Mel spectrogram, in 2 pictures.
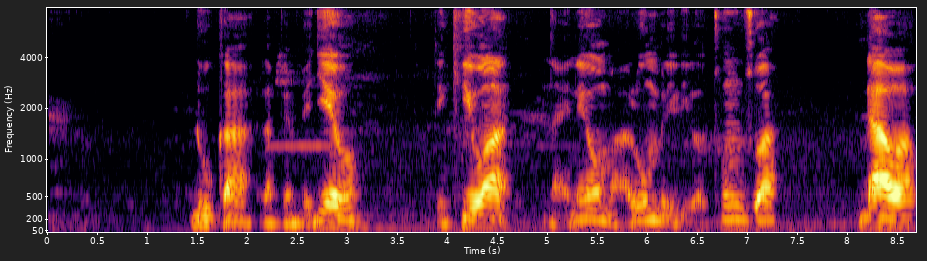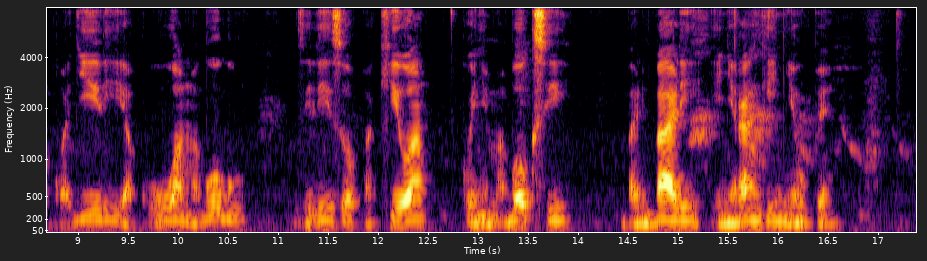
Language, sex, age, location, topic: Swahili, male, 25-35, Dar es Salaam, agriculture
